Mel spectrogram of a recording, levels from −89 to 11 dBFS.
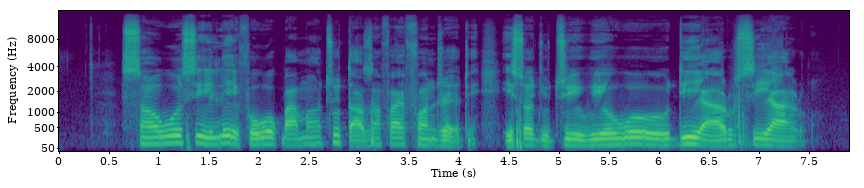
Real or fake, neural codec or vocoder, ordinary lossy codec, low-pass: fake; vocoder, 44.1 kHz, 128 mel bands every 256 samples, BigVGAN v2; none; 14.4 kHz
